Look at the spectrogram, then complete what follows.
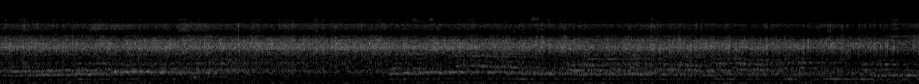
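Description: Large indoor arena audience applauding, a steady dense patter of clapping that eases slightly near the end.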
